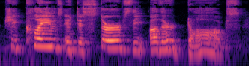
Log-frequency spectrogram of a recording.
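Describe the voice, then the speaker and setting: An indignant, self-pitying dog , voiced by a woman, pleads his case in a children's storybook. The pitch is high and swings widely, and the delivery is slow and theatrical, leaning hard on every grievance. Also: big pitch swings, full character voice. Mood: defiant, complaining. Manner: theatrical, aggrieved, emphatic. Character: indignant, self-pitying, melodramatic male dog writing letters home. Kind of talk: expressive children's storybook read-aloud.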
